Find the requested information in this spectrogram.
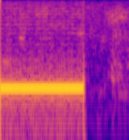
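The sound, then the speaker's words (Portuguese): A single steady telephone tone, a busy signal after dialling a number, holds at an even pitch for under a second and then cuts off abruptly, leaving near silence with a faint brief rustle. “Tô fazendo ligação. O número está ocupado.”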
